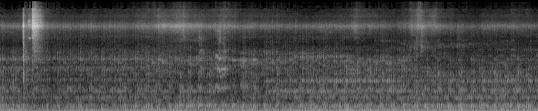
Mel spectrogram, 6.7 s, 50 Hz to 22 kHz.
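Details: Toyota Land Cruiser HDJ80 diesel with mechanical injection pump and direct injection, just after a cold start at -20 °C: steady low rumble with even injection clatter and no misses or hunting; a healthy cold idle.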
